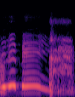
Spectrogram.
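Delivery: very high, slow bellowed slogan; hard sell ad. Pretend. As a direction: scream the brand name like an infomercial. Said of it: "advertising voice".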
